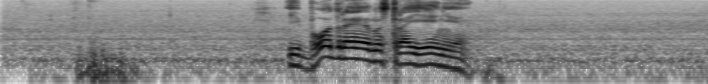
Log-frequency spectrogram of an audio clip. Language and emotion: Russian, positive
